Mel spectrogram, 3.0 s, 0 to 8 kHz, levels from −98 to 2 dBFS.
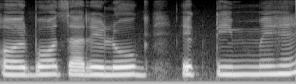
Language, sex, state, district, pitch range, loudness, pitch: Hindi, female, Jharkhand, Garhwa, 230-245 Hz, -12 LUFS, 240 Hz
